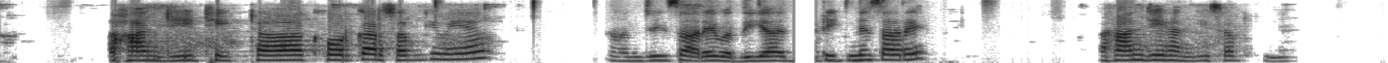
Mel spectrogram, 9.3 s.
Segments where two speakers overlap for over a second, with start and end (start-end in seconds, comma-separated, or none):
none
